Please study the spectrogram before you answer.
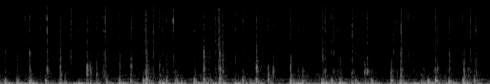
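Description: Fingertips of both hands type rapidly on the black chiclet keyboard of a Lenovo Legion 5 laptop, pressing its low-profile plastic keys. A fast, steady stream of short key taps is heard, each with a soft low thud and a bright click on top. Every tap dies away almost at once.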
